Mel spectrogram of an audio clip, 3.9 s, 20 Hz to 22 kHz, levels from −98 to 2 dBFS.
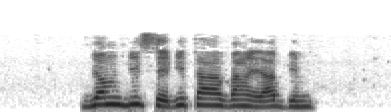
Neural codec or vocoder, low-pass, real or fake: none; 7.2 kHz; real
